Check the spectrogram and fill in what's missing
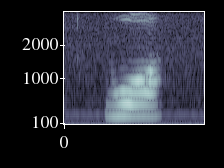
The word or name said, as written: wo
